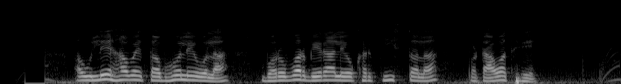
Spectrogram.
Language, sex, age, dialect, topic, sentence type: Chhattisgarhi, male, 31-35, Eastern, banking, statement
